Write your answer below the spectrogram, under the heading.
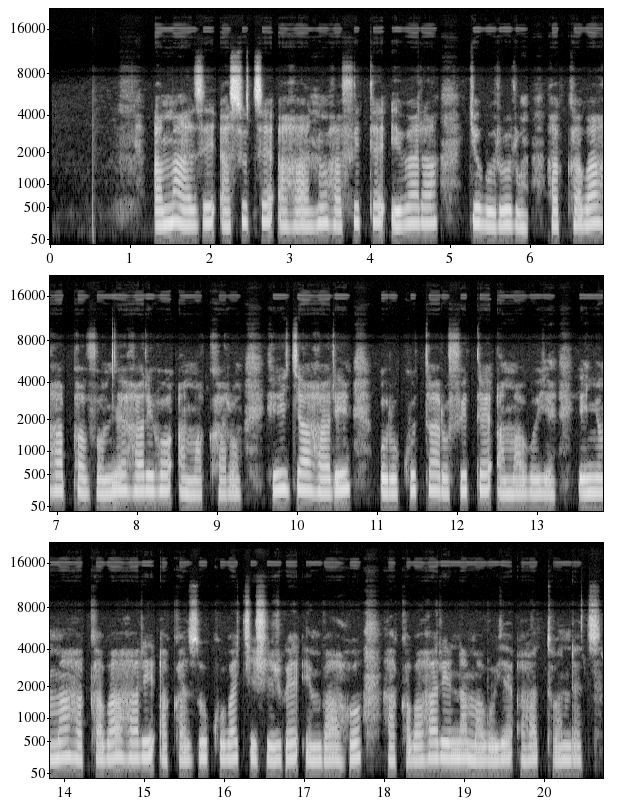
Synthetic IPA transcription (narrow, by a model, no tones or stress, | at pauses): amaːziʔasut͡se̞ʔaɦaːn̥huɦafitʰe̞ʔiβaɾaɾɟuːβuɾuɾuhakʰaβaɦapʰavomɲe̞ɦaɾiɦo̞ʔamakʰaɾo̞hiɟaɦaɾiuɾukutaɾufite̞ʔamaβuje̞iɲumaɦakʰaβaɦaɾiʔakʰazukʰuβaciʃiʒɡwe̞ʔimbaːho̞hakʰaβaɦaɾinamaβuje̞ʔaɦatʰo̞ːnde̞t͡se̥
